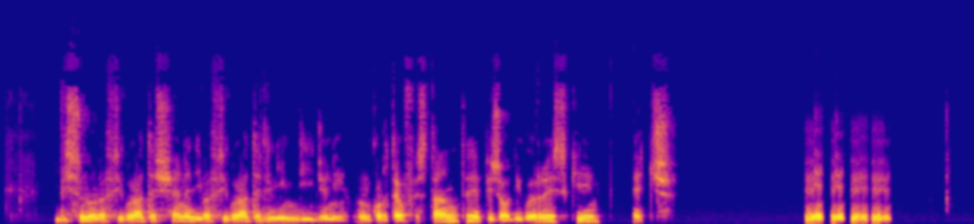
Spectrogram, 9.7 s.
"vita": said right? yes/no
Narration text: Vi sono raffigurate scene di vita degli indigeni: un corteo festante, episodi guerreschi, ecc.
no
